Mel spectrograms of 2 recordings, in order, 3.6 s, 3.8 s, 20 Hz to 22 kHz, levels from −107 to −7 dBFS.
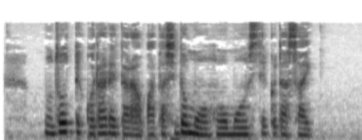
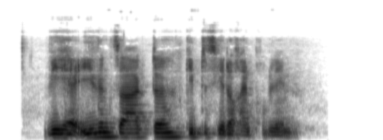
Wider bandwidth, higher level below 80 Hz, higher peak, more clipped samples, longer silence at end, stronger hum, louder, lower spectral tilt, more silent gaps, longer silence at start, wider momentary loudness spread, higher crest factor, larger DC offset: first, 11.5 kHz vs 9.2 kHz; first, -52 dBFS vs -60 dBFS; second, -6 dBFS vs 0 dBFS; neither; second, 0.5 s vs 0.9 s; neither; second, -23 LUFS vs -17 LUFS; second, -3.5 dB/octave vs -5.5 dB/octave; neither; second, 0.05 s vs 0.45 s; second, 6 LU vs 11 LU; about the same, 18 dB vs 18 dB; neither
